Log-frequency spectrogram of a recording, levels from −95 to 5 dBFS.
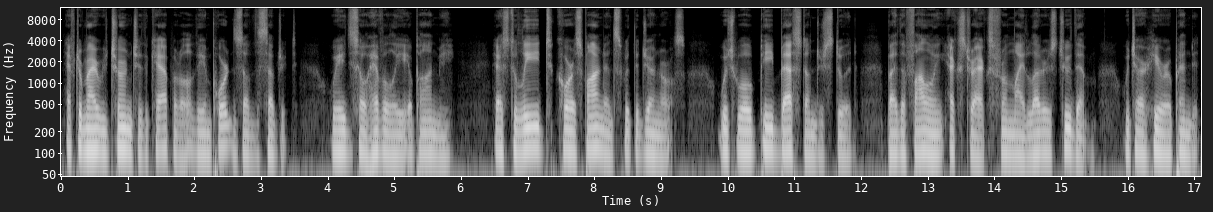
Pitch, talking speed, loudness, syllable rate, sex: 100 Hz, 145 wpm, -20 LUFS, 4.9 syllables/s, male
